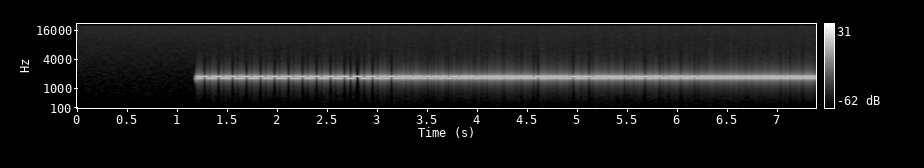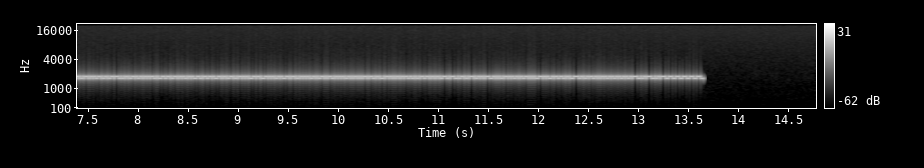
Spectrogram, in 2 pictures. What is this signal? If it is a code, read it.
NAVTEX (SITOR-B), 100 baud, 170 Hz shift, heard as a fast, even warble, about 1700 Hz centre. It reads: ZCZC LB47 GALE WARNING 45. NW 9 TO 10 EXPECTED LATER. NNNN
